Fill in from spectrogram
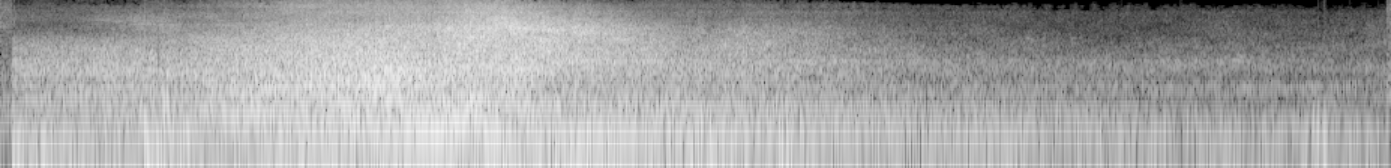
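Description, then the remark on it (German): A vintage road-version passenger car engine runs with a steady, droning rumble that swells louder over the first few seconds, then gradually eases off while continuing to run; the engine gives off strong heat at the front. “Das ist ein richtiger Personenwagen, der auch richtig gelaufen ist.”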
